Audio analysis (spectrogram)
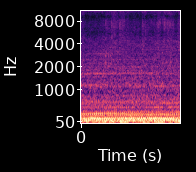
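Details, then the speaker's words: Buick Lucerne 3.8L GM at wide open throttle: deep drone with uneven, stumbling exhaust beat, misses only at full throttle and idles fine; caused by a bad coil pack drawing extra current and giving weak spark. "starts missing when I went right open throttle now let out the throttle and she idles and runs fine stick her down when they're up he starts missing"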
